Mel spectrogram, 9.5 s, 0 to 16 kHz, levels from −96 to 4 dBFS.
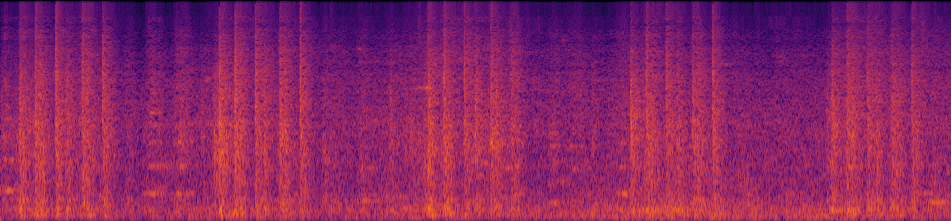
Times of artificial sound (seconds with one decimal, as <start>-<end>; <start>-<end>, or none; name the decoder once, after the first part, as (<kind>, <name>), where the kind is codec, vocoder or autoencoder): none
